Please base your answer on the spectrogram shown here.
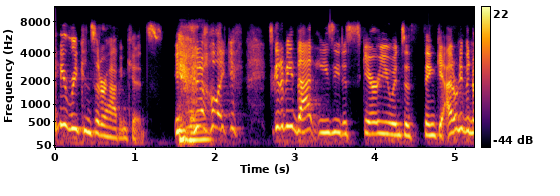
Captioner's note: laugh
